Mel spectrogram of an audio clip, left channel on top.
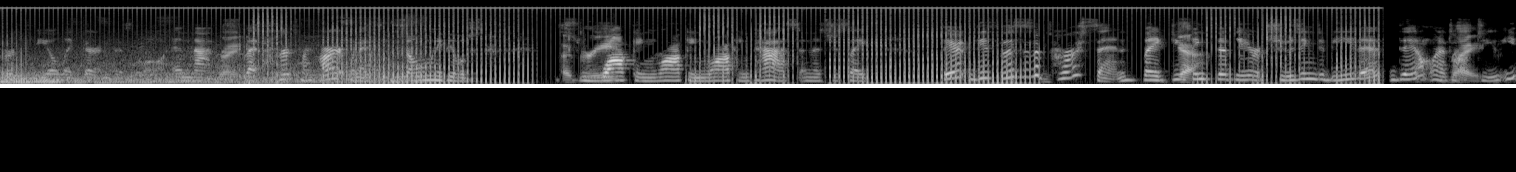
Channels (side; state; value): right; silent; digital silence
